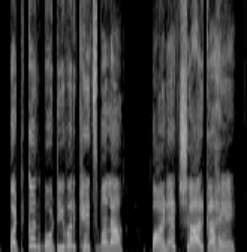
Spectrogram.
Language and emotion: Marathi, fearful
